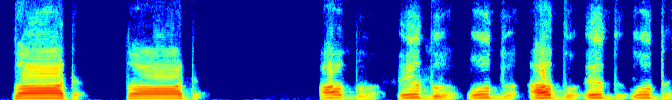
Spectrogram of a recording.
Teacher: উপরের মাড়ির দাঁতের সঙ্গে এগুলো আপনার দাঁত, আর এটা হলো আপনার জিভ, তাহলে জিভের সাইডের কিনারাটা দাঁতের গোড়ার সঙ্গে লাগবে, লেগে দদ, দদ, আদ, ইদ, উদ, আদ, ইদ, উদ এমন ভাবে উচ্চারণ করতে হবে।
